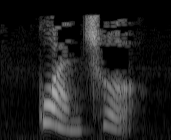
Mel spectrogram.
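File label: "贯彻", Mandarin Chinese; hsk; chinese flashcards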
